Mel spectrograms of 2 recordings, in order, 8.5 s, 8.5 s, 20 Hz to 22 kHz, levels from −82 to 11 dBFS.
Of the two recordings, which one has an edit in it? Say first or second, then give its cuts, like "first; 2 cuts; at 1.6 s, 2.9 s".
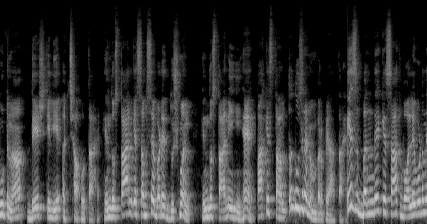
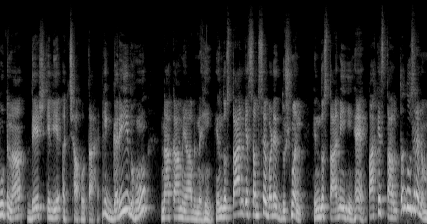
first; 2 cuts; at 2.0 s, 6.8 s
